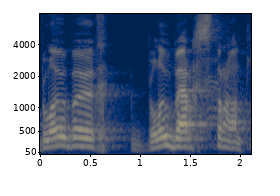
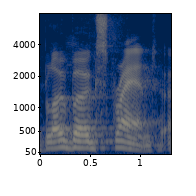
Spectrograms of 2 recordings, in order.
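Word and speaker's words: Bloubergstrand: to a place called Blobergstrand. Let me use it in its right pronunciation. Blobergstrand, okay, if I anglicize it.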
